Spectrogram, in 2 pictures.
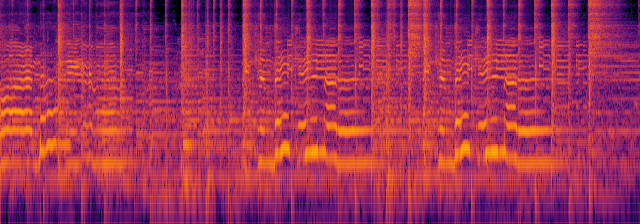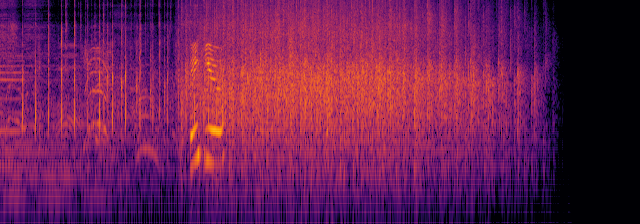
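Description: Live band with a female singer, drums and electric guitar playing the end of a song, which stops about halfway through. Scattered claps and a shout follow, then applause that fades out.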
